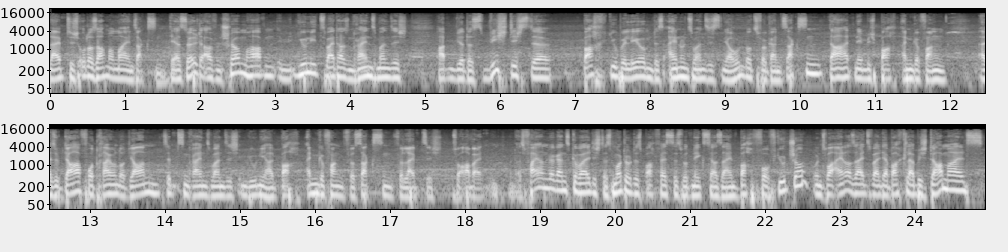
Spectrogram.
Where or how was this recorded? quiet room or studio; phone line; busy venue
busy venue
